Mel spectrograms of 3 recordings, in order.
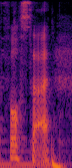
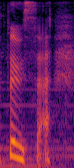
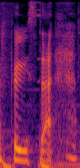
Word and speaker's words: fossa: uh uh it's spelled f-o-s-s-a right so you think oh it's a fossa bed it's not it's a foosa uh because it's not an english word i think um but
